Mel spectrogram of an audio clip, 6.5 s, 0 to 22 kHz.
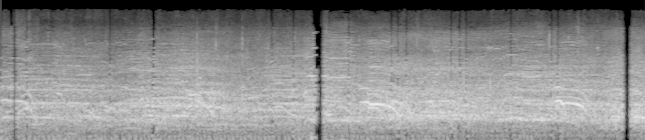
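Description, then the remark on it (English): Ascension Catholic fans at a volleyball match cheer and chant steadily in a cheer-off during the second set, a dense wash of many voices that holds loud throughout, with two brief drops in the noise. “Now we have a little cheer off as the Ascension Catholic faithful really getting into it here, as they lead it 15-12 here in set number two.”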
